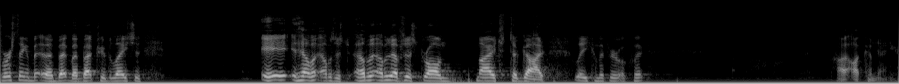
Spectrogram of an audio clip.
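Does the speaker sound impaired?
Yes: stuttering; struggled with it for a while, adults at gadsdale said stutter barred preaching; more stuttering tonight, tired, feels an hour later after watch not set back; worse when tired, later in the day; here repeated sounds, blocks.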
